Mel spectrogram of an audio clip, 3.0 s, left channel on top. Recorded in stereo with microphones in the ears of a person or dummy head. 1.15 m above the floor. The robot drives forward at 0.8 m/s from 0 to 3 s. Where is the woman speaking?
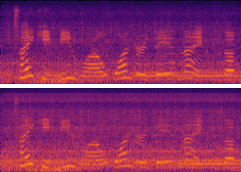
5° left (ahead or behind).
